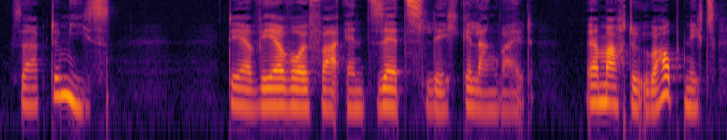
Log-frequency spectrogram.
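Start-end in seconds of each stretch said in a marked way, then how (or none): none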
